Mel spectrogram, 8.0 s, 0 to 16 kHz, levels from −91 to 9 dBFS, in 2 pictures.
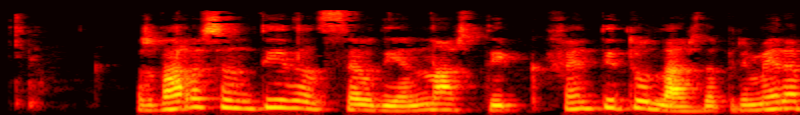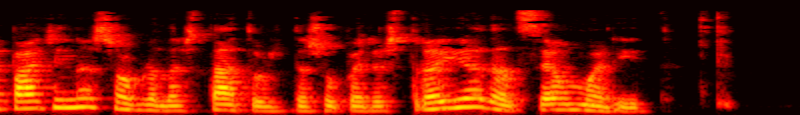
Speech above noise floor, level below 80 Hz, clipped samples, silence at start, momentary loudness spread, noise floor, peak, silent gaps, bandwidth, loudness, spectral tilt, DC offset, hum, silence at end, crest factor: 38 dB; -74 dBFS; under 0.1%; 0.05 s; 8 LU; -64 dBFS; -4 dBFS; none; 11.5 kHz; -26 LUFS; -4 dB/octave; under 0.1%; none; 0.35 s; 22 dB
